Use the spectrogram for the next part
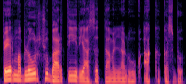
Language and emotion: Kashmiri, neutral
